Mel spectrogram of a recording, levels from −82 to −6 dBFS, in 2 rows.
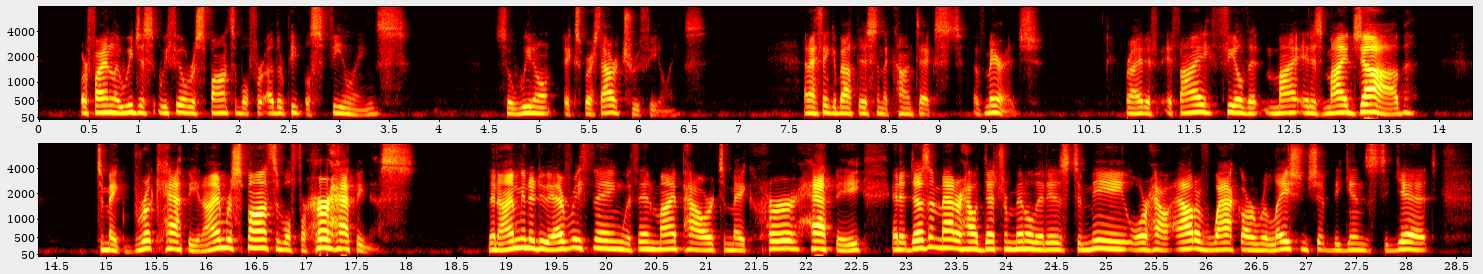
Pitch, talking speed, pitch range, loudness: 175 Hz, 175 wpm, 145-195 Hz, -21 LUFS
